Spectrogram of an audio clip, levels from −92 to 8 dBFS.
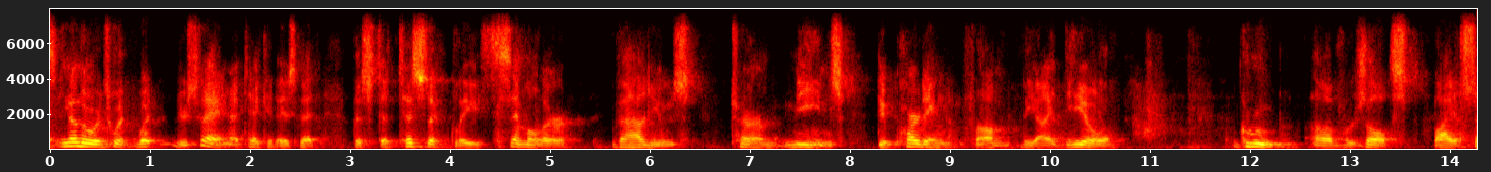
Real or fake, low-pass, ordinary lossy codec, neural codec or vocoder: fake; 7.2 kHz; Opus, 16 kbps; codec, 24 kHz, 3 kbps, HILCodec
